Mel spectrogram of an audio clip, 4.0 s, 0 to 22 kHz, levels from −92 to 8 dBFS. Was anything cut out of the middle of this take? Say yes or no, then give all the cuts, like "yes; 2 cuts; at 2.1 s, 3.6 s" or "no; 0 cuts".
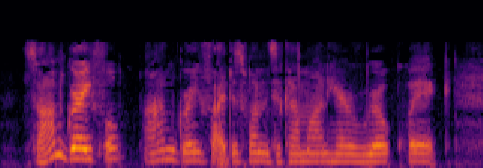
no; 0 cuts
